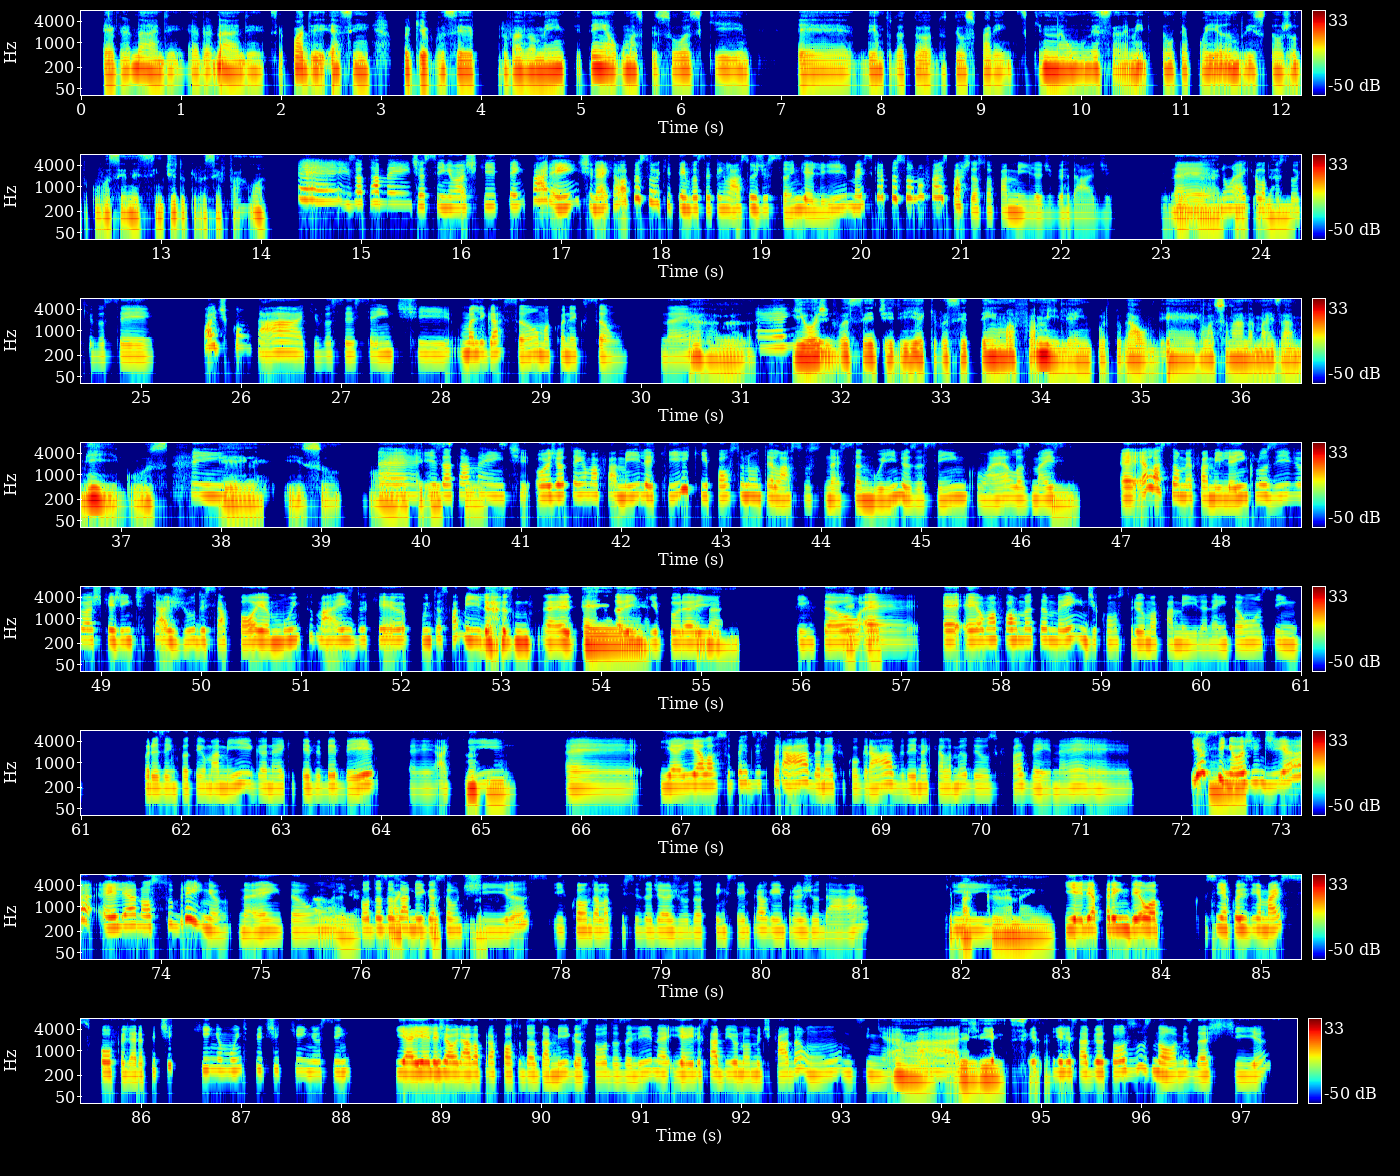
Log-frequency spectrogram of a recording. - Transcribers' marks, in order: chuckle; other background noise; unintelligible speech
- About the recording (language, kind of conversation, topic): Portuguese, podcast, Você sente que seu pertencimento está dividido entre dois lugares?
